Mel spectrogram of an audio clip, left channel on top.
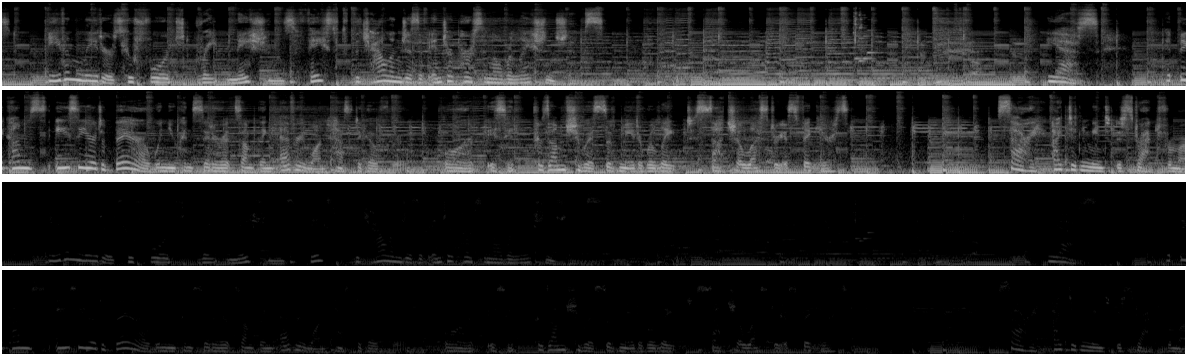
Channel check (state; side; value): quieter; right; 32.0 dB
